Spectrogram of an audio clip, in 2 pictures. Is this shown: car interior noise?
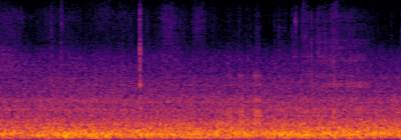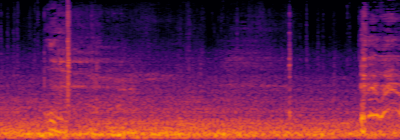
yes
